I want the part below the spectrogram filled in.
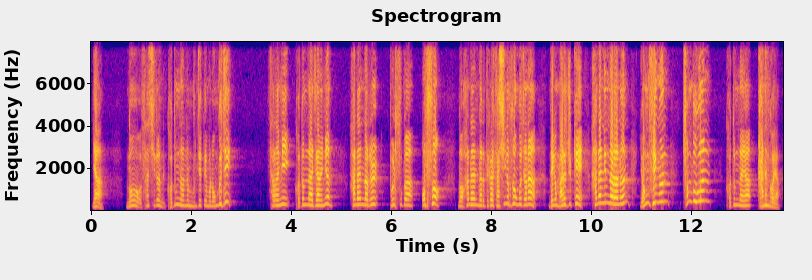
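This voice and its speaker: A man's voice: very high voice, lively intonation, brisk. A man voicing a blunt teacher figure who tells a visitor straight out what he came for. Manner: blunt, casual. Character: blunt, direct male teacher speaking plainly.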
